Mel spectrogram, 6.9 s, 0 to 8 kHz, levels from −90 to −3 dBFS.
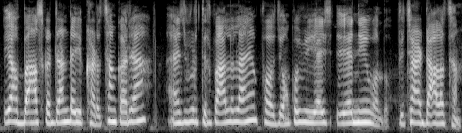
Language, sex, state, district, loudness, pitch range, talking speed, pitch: Garhwali, female, Uttarakhand, Uttarkashi, -17 LUFS, 230-260 Hz, 200 wpm, 245 Hz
